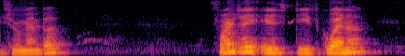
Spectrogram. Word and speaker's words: Gwener: Friday is D-Z Gwener, spelt G-W-E-N-E-R. Saturday is dydd Sadwrn, spelled S-A-D-W-R-N. Sunday is spelled S-U-L, or until this seal, dydd Sul.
